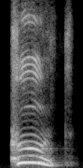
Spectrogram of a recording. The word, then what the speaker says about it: حوت: hoot, Encore. hoot, Encore. hoot, Essaie de prononcer le ha bien la dernière fois, bien.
